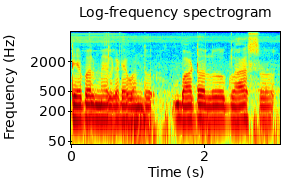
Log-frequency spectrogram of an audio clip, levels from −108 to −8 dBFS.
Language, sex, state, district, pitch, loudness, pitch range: Kannada, male, Karnataka, Koppal, 125 Hz, -16 LUFS, 125-130 Hz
